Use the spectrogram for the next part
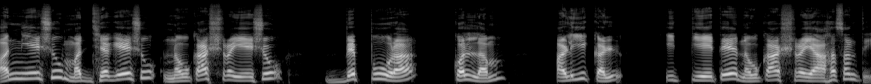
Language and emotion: Sanskrit, neutral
